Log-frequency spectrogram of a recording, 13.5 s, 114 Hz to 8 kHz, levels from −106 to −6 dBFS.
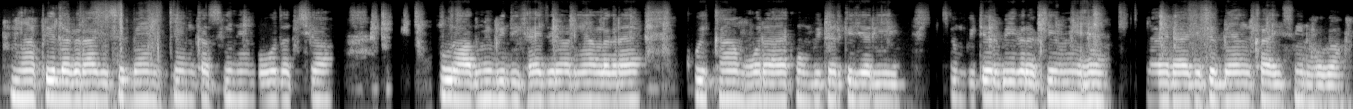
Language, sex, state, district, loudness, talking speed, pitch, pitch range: Hindi, male, Jharkhand, Jamtara, -18 LUFS, 205 wpm, 160 Hz, 155-170 Hz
